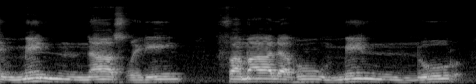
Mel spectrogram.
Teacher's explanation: من ناصرین، فما لہ من نور، یہاں نون مدغم بھی ہے اور مدغم فی بھی ہے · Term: نون کا ادغام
